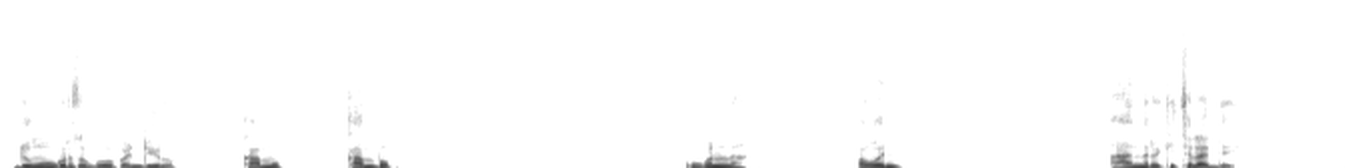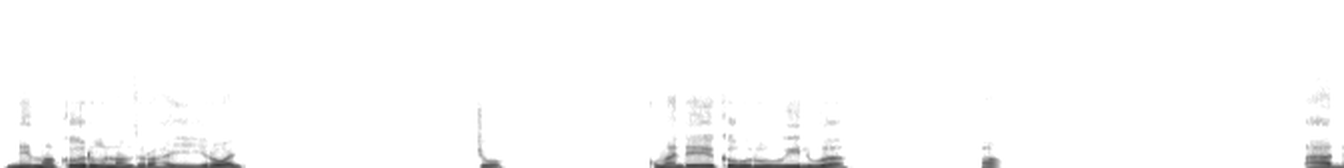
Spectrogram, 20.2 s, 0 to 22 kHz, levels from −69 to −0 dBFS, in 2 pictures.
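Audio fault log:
6.67–8.34 s, 11.91–13.70 s, 17.51–18.66 s: long network dropout, likely a sustained loss of incoming packets. About 1.6 s, 1.8 s and 1.1 s of speech are gone. Each gap starts as a fading buzz that continues the last sound. In the first and third gaps it gives way to silence within a few tenths of a second. In the second gap, which begins after "nansuru hayiro", the buzz lasts much longer and the silence lasts only about 0.4 s. The first gap resumes on "a niro kicila".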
